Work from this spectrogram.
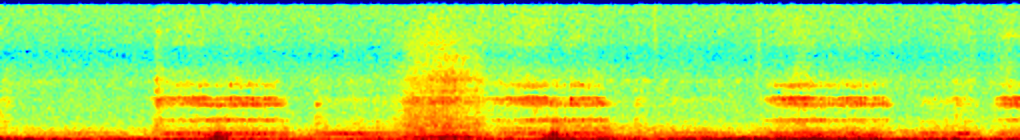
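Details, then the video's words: Monster the pug, a sleepy dog snoring with one eye open and about to drift off indoors; soft raspy breaths repeat roughly every one and a half seconds, each with a faint whistling wheeze on top. "Monster the pug snoring with his eye open"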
